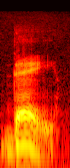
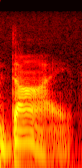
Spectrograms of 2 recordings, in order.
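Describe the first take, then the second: First: The name is pronounced to rhyme with day. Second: The name is pronounced to rhyme with die. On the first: This is how friends in New York said it. "his friends and, and people around him pronounced his first name Day" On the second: This is how people in California said it. "the pronunciation shifted to Die"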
